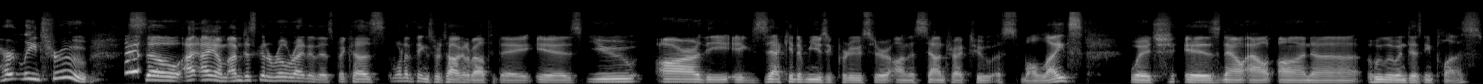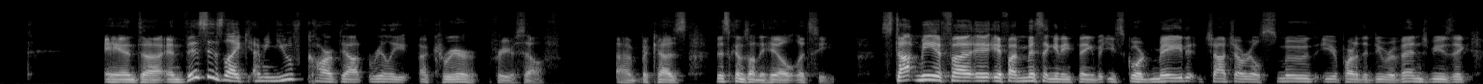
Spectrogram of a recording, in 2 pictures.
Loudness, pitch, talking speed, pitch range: -25 LUFS, 120 Hz, 190 wpm, 105-155 Hz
